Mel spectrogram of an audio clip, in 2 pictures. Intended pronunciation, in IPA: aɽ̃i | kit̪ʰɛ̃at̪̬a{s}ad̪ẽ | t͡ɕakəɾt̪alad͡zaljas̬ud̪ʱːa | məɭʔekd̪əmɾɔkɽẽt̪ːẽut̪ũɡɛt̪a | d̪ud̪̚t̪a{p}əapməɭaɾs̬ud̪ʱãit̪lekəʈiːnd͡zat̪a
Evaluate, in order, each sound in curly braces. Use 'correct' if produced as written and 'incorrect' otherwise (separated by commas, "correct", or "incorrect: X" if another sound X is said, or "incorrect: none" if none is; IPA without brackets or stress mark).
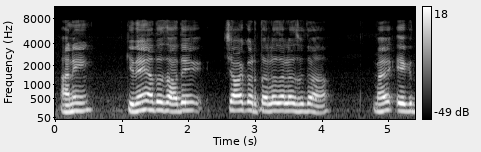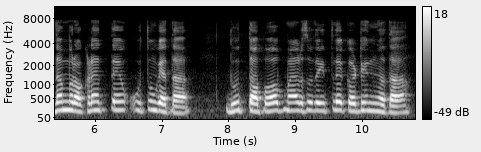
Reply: correct, correct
